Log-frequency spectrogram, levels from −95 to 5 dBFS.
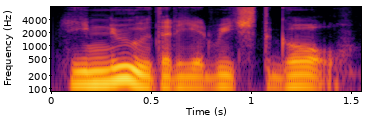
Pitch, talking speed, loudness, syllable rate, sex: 110 Hz, 310 wpm, -15 LUFS, 6.3 syllables/s, male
